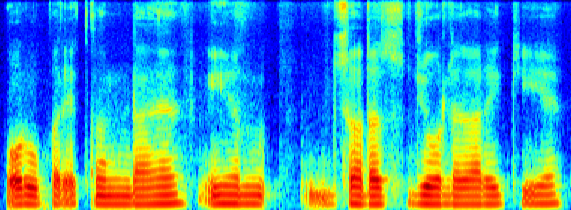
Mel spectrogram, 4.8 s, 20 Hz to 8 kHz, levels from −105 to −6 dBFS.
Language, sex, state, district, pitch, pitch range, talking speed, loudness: Hindi, male, Uttar Pradesh, Saharanpur, 115 Hz, 115-120 Hz, 140 wpm, -18 LUFS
